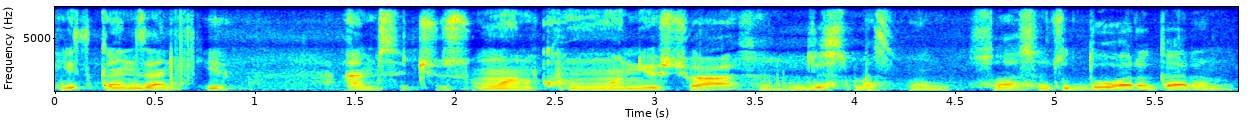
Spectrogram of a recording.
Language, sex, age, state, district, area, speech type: Kashmiri, male, 45-60, Jammu and Kashmir, Srinagar, urban, spontaneous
